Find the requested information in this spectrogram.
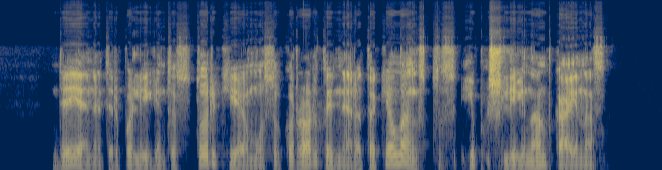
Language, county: Lithuanian, Vilnius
